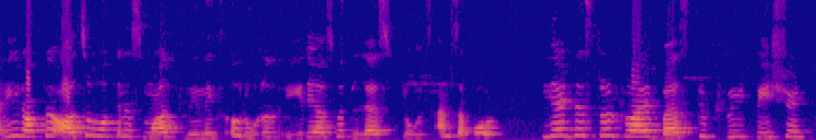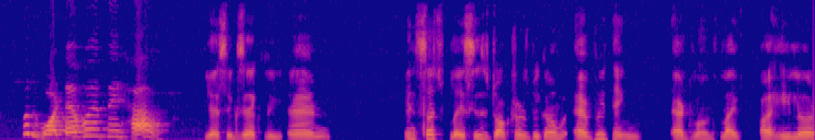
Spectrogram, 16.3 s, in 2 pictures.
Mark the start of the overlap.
none

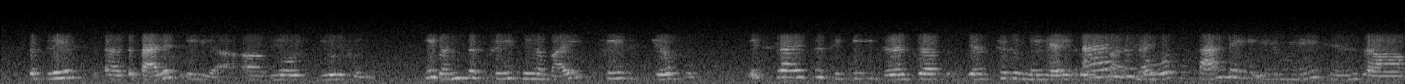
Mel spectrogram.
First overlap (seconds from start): 10.4 s

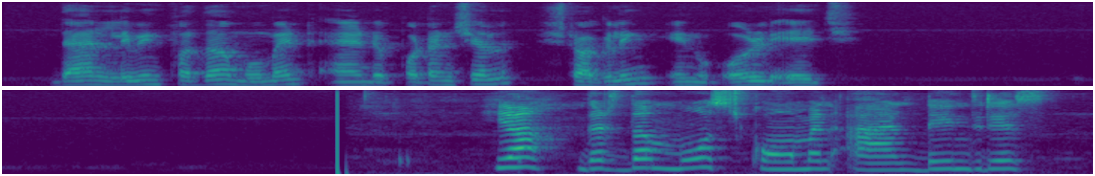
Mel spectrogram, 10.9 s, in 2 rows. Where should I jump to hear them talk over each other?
none

